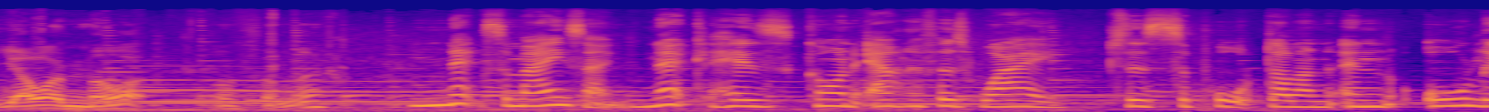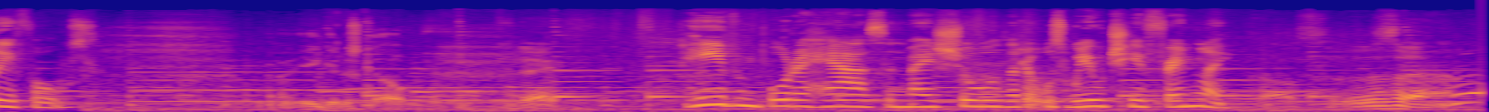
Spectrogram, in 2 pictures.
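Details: Adult narrator; ordinary speech.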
